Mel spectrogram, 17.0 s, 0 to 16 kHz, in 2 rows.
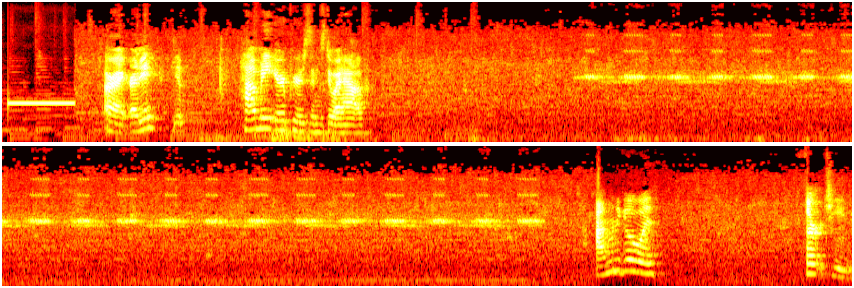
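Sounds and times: cricket chirping: 5.8 - 14.0.

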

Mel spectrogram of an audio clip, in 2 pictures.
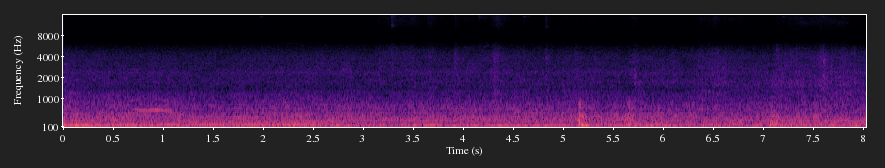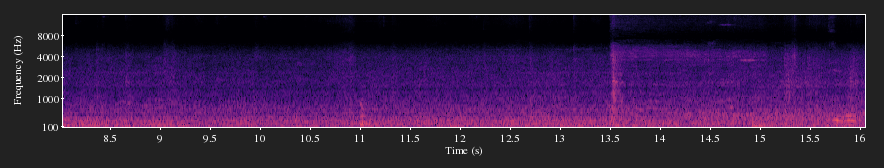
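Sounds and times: bus engine and road rumble: 0.0 - 16.0.

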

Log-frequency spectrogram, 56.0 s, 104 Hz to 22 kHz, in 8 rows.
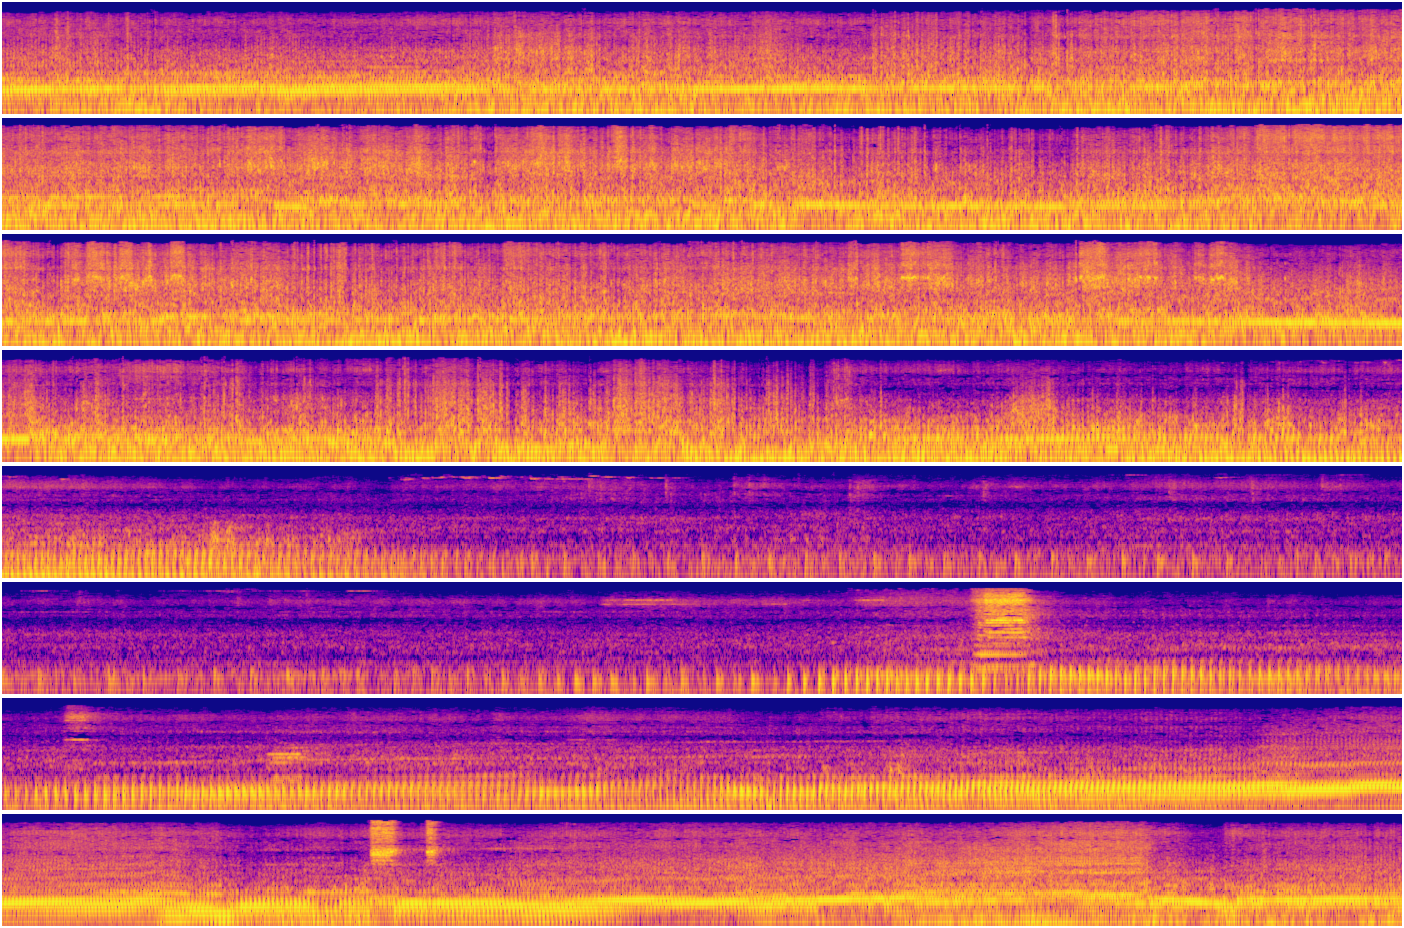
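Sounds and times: wind rush: 0.0 - 30.0
motorcycle engine revving: 0.0 - 56.0.

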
